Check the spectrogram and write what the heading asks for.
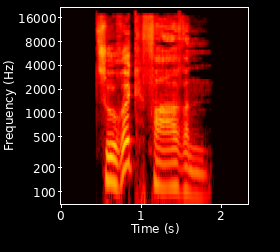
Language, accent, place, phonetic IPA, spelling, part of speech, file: German, Germany, Berlin, [t͡suˈʁʏkˌfaːʁən], zurückfahren, verb, De-zurückfahren.ogg
- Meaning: 1. to go back 2. to drive back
